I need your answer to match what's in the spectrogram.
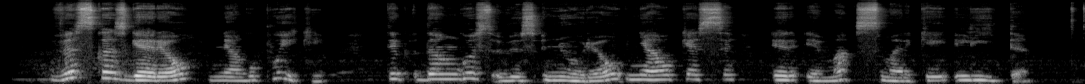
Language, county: Lithuanian, Kaunas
